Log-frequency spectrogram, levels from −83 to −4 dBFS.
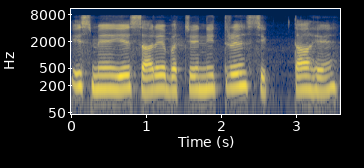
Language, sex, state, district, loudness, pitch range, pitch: Hindi, male, Arunachal Pradesh, Longding, -14 LUFS, 165-180 Hz, 170 Hz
